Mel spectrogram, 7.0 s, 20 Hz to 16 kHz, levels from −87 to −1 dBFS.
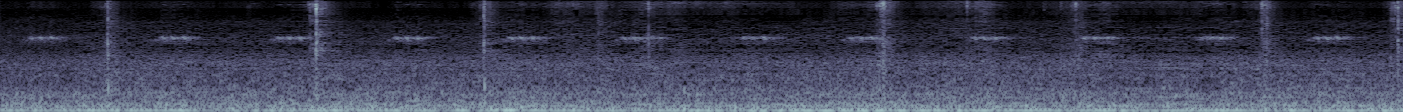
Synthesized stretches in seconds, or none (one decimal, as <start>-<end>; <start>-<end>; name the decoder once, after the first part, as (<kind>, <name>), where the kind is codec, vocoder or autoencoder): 3.2-4.0 (codec, SNAC); 5.5-6.1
